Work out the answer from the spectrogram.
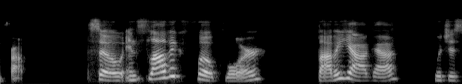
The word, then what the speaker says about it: Baba Yaga: So in Slavic folklore, Baba Yaga, which is spelled B-A-B-A-Y-A-G-A, mm-hmm. also spelled B-A-B-A-J-A-G-A. That's the Polish version. Sure. Okay. Kind of pronounced the same way, Baba Yaga.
